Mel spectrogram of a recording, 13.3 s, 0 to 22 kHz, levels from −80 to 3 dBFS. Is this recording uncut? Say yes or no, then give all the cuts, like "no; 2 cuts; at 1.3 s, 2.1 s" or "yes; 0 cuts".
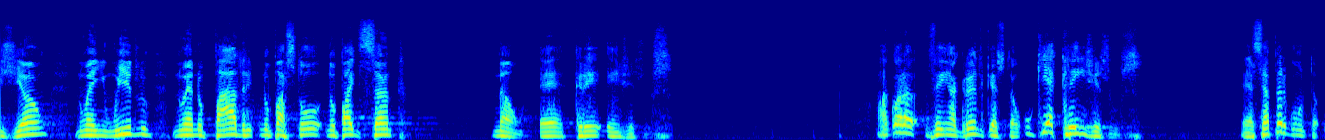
yes; 0 cuts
